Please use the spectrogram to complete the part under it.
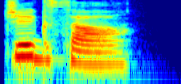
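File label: "jigsaw", US English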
